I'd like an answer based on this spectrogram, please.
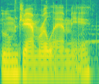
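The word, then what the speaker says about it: Um Jammer Lammy: We We've It's um Jammer Lami, right? I'm pretty sure it's supposed to be Om Jammer Lami cuz that's how they say it when the title comes up.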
